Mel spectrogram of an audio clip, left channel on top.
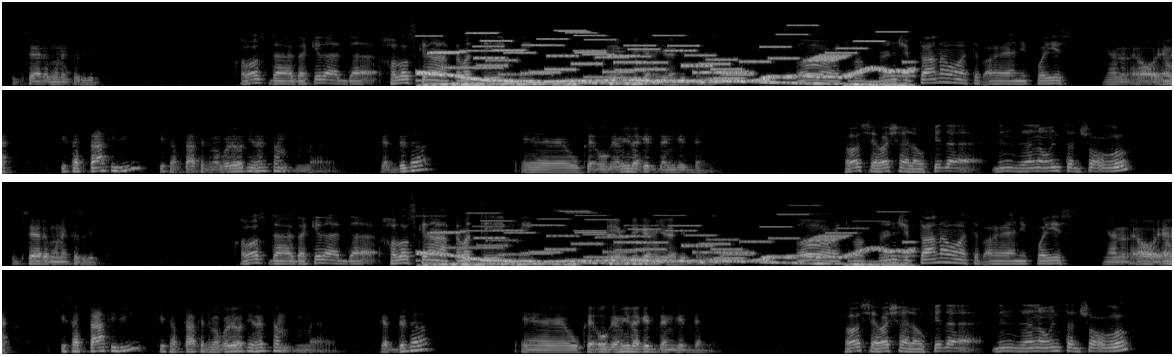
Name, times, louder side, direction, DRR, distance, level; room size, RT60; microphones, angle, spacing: voice 1, 0.2-0.9 6.0-7.3 11.0-11.7 12.3-15.0 15.5-16.0 16.9-18.8, right 3 dB, 75° right, 1.1 m, -36 dB
voice 2, 2.4-5.4 7.9-10.7 11.6-11.7 20.1-23.0, right 1 dB, 10° right, 0.3 m, -34 dB
sound 1, 4.1-9.1, left 6 dB, 90° left, 0.4 m, -25 dB
4.0 x 2.9 x 3.7 m
head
